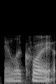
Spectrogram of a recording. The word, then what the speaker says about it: LaCroix: Yes, it's L-A and then C-R-O-I-X. – That's LaCroix. What I thought. LaCroix, okay.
